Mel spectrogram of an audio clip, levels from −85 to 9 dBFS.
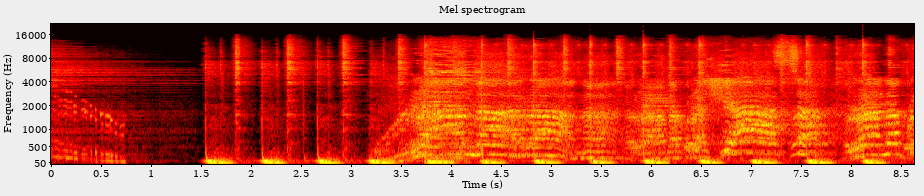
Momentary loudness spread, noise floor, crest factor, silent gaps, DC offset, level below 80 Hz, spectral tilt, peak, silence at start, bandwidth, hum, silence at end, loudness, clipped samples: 9 LU; -51 dBFS; 16 dB; none; under 0.1%; -24 dBFS; -2.5 dB/octave; -2 dBFS; 0 s; 16 kHz; none; 0 s; -17 LUFS; under 0.1%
